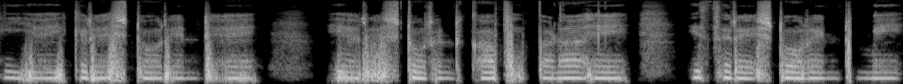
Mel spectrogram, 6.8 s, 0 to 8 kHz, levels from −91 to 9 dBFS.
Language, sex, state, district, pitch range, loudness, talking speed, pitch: Hindi, female, Bihar, Saran, 210-220 Hz, -17 LUFS, 115 wpm, 210 Hz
